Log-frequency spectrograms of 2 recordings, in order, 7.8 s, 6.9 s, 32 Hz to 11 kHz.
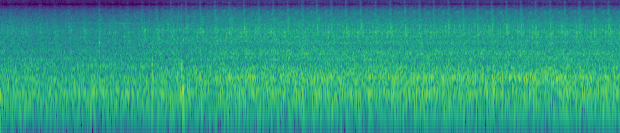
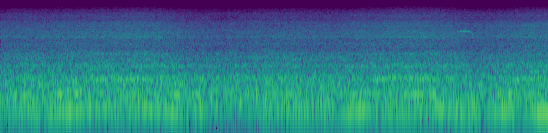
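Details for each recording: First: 2005 Dodge Ram 2500 Laramie 4x4, 5.7 Hemi on LPG, after throttle body clean: fairly regular light tick about 160 a minute over steady idle; owner hopes it is just the exhaust manifold, source unconfirmed. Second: 2005 Dodge Ram 2500 Laramie 4x4, 5.7 Hemi on LPG, after clearing codes and reconnecting an unplugged sensor: low, even rumble with no misses or stumbles; running a lot smoother.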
